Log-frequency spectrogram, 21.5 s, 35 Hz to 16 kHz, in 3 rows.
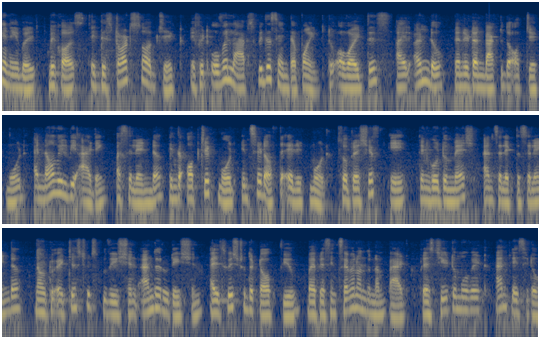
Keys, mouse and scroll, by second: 5.2 ctrl+z, 5.4 ctrl+z, 6.7 Tab, 12.2 shift+a, 19.1 KP_7, 20.0 g.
